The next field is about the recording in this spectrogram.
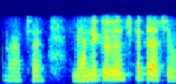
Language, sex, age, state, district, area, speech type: Odia, male, 18-30, Odisha, Kendrapara, urban, conversation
